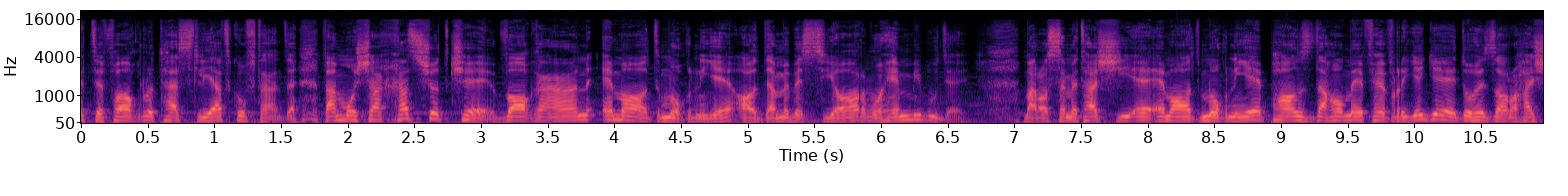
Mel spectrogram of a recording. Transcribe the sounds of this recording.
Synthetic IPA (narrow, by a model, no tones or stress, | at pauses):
et̪ʰːe̞fɒːɣɾɔːt̪ʰæsliæt̪ʰɡo̞ft̪æ̰nd̪væmo̞ʃæxːæsʃo̞d̪̥cʰe̞vɒːɣe̞ʔæne̞mɒːd̪moɣnije̞ʔɒːd̪æme̞be̞sjɒːɾmo̞ɦe̞mːiːbuːd̪ḛ | mæɾɒːse̞me̞t̪ʰæʃjiːʔeʔemɒːd̪moɣnijepʰɒːnzd̪æɦome̞fe̞vɾije̞je̞d̪ohe̞zɒːɾoɦæʃ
